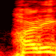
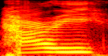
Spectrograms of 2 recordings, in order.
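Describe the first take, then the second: First: It is said in a plain Indian accent. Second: It is said in an English accent. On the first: "हमारे normal नाम" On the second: "अंग्रेज को देख लो"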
